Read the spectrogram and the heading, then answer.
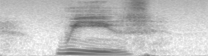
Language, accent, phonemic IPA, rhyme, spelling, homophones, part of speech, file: English, US, /wiːv/, -iːv, weave, we've, verb / noun, En-us-weave.ogg
- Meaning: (verb) 1. To form something by passing lengths or strands of material over and under one another 2. To spin a cocoon or a web 3. To unite by close connection or intermixture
